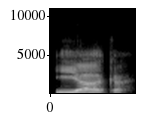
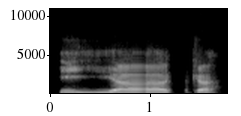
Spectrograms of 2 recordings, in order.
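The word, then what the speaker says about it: إياك: So first of the mistakes is not reading the shadda properly. So make sure you're saying Iyaka. Don't say Iyaka. Iyaka. Iyaka. Iyaka. Emphasize that joint.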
